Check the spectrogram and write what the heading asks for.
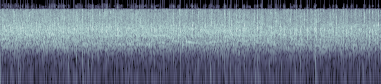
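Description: A large crowd applauding, with dense, even clapping that holds steady and eases slightly near the end.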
